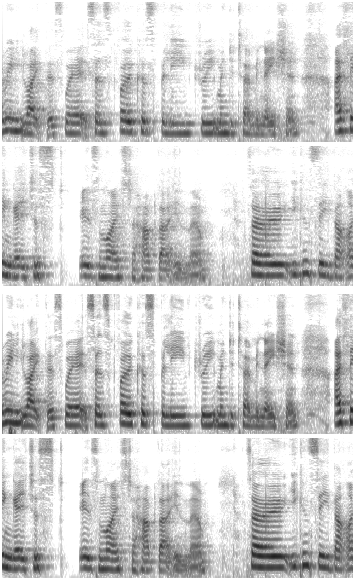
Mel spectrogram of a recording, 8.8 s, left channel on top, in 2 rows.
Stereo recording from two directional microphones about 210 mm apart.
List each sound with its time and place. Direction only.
0.0 s a woman's voice: 40° right (ahead or behind)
